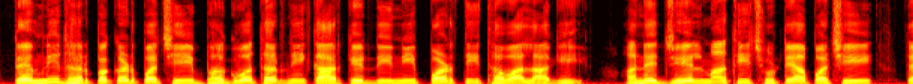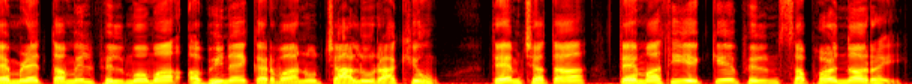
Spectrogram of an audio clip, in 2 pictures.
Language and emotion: Gujarati, neutral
